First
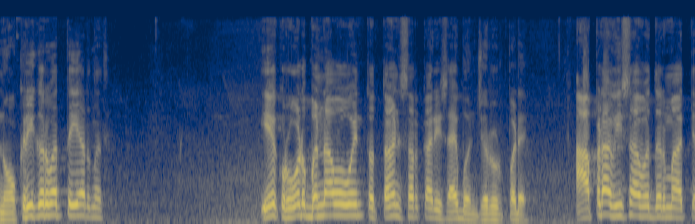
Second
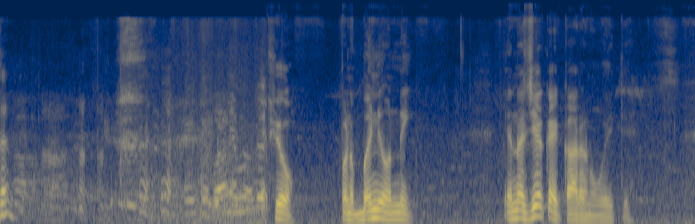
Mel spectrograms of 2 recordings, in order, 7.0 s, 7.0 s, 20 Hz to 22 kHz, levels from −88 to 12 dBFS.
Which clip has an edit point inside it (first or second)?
second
